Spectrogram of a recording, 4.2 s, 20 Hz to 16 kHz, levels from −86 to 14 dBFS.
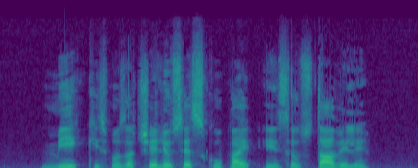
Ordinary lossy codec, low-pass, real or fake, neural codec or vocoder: AAC, 48 kbps; 14.4 kHz; real; none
